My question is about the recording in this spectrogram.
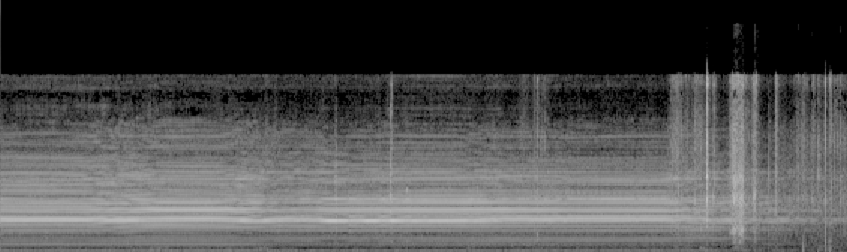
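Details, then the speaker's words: Sharp two-door refrigerator: compressor plugged in gives only a steady low electrical hum, never starting, then a few clicks; original compressor seized, to be replaced with a new compressor. "Kita coba tekan hanya bunyi ya. Jadi bunyinya hanya seperti itu."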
